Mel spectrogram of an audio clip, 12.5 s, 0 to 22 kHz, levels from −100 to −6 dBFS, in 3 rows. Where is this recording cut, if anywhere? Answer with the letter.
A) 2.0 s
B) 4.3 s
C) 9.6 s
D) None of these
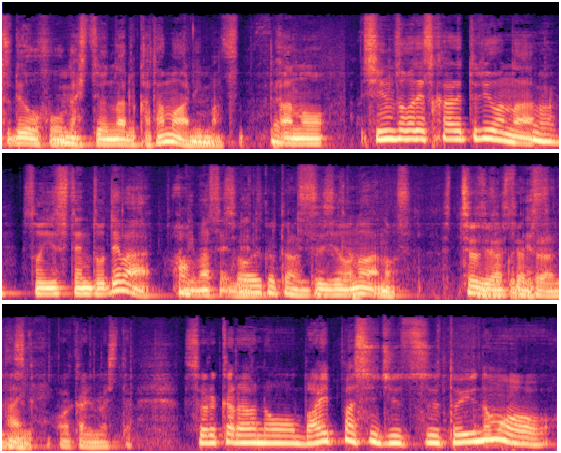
A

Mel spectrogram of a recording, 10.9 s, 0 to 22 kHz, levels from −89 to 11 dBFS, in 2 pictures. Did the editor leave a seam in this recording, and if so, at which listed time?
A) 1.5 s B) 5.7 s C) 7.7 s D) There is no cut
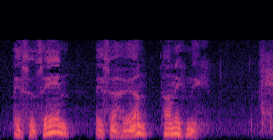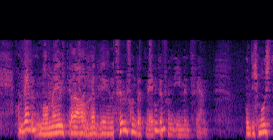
C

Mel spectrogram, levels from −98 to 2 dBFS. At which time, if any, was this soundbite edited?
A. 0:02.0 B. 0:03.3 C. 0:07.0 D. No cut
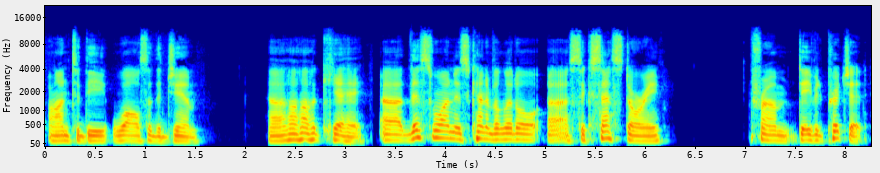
B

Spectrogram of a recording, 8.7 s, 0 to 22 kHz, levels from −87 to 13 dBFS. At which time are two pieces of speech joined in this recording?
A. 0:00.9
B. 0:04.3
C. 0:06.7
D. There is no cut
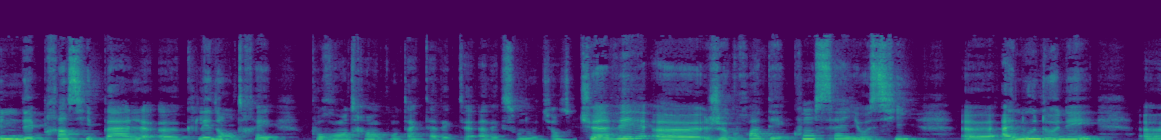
B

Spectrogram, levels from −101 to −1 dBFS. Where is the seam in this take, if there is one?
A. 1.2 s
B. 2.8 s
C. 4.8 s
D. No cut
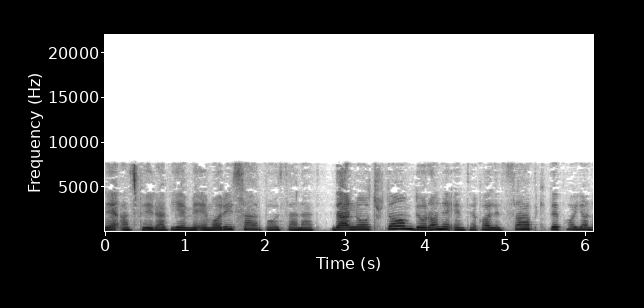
B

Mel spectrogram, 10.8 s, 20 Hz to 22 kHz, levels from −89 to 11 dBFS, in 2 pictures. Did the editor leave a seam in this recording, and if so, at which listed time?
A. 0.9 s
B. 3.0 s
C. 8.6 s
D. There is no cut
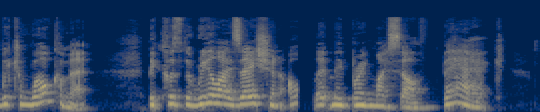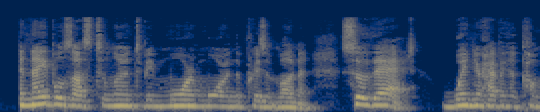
B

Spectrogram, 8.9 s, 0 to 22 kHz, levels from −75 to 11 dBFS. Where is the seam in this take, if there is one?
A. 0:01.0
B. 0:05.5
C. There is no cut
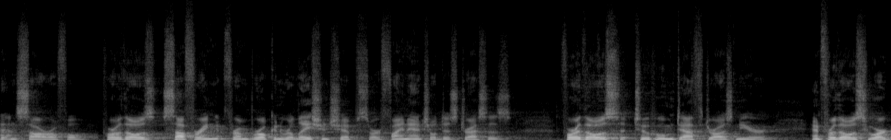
A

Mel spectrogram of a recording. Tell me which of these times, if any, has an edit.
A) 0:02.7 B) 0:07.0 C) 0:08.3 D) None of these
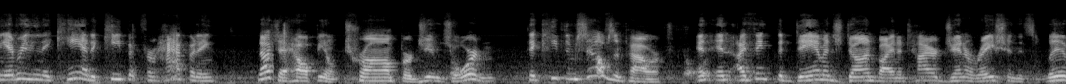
A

